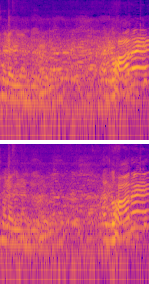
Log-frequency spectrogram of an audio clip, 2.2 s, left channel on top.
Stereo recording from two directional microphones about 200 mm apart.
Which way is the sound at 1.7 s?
90° right.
